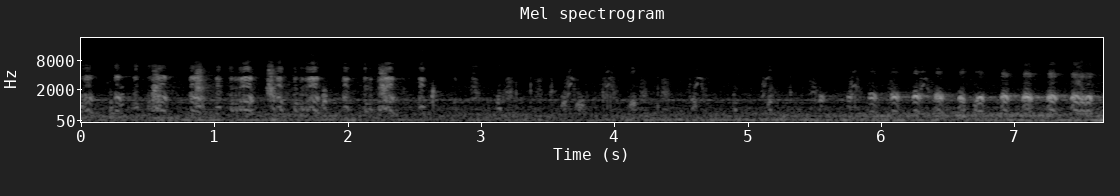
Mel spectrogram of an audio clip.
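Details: Chukar partridge, a single bird at the season's opening in spring with snow on the ground: scattered harsh chuk notes, a quiet gap, then a quickening run of calls at the end.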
